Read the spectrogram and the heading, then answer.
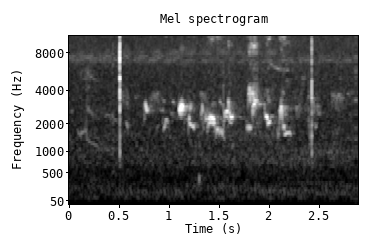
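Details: Red-whiskered bulbul acting as a trapping decoy on 4 February 2017, singing to lure and fight wild birds: a fast, jumbled run of clear warbling whistles, with two sharp clicks before and after the phrase.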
